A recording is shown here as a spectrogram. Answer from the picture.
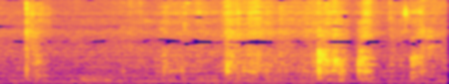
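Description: Rustling of shredded-paper packing, with a few light clicks, as hands dig in a box and lift out a small plastic pump head. The sounds are short and scattered, busier in the second half.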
